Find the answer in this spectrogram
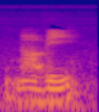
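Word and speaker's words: Navi (נביא): So a Navi, sometimes you'll spell it like that, it's a B, but it's pronounced as a V. Navi is the Hebrew word for a prophet.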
